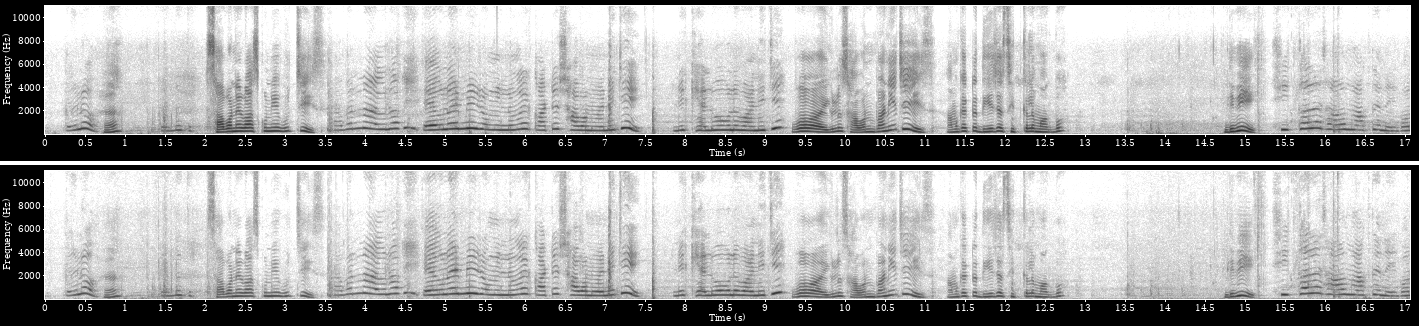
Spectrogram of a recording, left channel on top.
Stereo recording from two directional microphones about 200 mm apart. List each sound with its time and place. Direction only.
0.3 s a sound: 20° right (ahead or behind)
0.7 s speech: 40° left (ahead or behind)
2.0 s speech: 40° left (ahead or behind)
3.8 s a sound: 15° right (ahead or behind)
7.9 s a child's voice: 15° right (ahead or behind)
9.3 s speech: 30° left (ahead or behind)
14.8 s speech: 25° left (ahead or behind)
15.4 s a child's voice: 5° left (ahead or behind)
